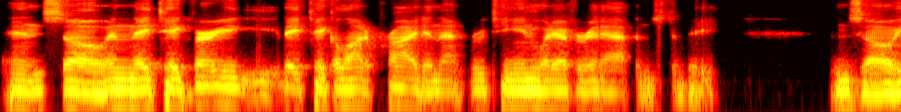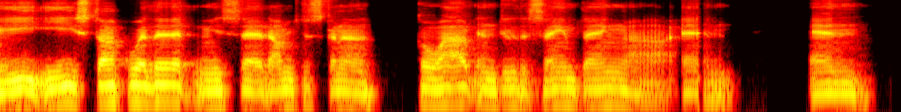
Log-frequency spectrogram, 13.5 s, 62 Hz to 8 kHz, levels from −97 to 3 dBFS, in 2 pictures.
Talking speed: 195 wpm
